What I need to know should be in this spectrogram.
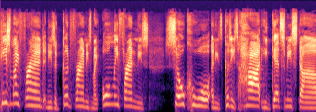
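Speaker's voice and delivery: upset, defensive outburst. Retelling a movie scene where Kevin defends his friend: imitating upset Kevin. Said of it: "Kevin is immediately upset".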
